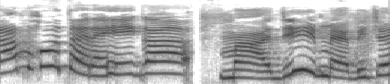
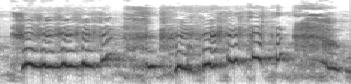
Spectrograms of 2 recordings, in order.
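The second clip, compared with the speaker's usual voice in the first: amused burst of laughter; 8 semitones higher than usual. Acted. Mocking the bride's song.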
